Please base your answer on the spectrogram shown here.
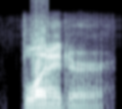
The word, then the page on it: blighter: American English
